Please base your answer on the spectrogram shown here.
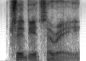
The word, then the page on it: tributary: British English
